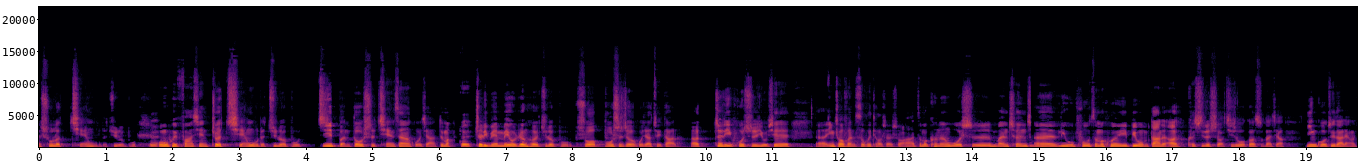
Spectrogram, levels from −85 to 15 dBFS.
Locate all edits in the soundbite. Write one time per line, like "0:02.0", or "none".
0:06.2
0:14.8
